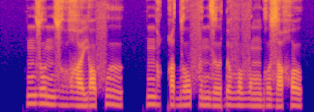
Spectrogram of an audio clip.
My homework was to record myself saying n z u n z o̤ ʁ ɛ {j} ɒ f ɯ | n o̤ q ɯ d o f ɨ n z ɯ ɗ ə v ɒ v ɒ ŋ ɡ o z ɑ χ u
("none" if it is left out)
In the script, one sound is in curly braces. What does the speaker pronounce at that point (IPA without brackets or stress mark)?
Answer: j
